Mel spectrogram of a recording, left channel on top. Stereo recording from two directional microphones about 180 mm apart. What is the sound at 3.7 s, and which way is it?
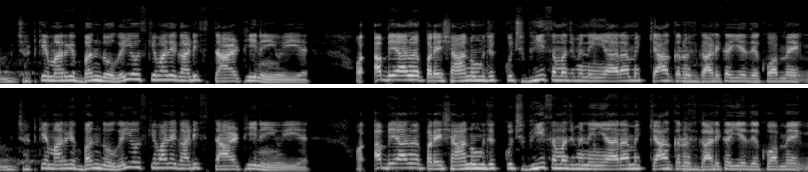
Speech, 25° left (ahead or behind).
